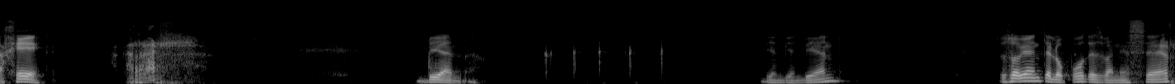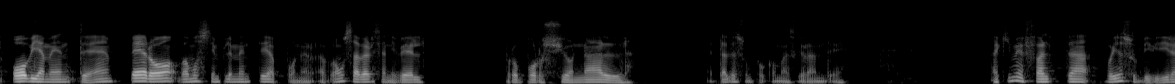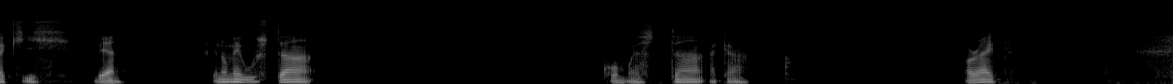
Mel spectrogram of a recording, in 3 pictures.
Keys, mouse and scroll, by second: 0.4 g, 1.7 click, 2.3 g, 3.3-5.5 drag, 3.5-5.0 right drag, 6.0-7.2 right drag, 6.5 g, 7.3-9.4 drag, 7.3-8.7 right drag, 8.8-10.0 right drag, 9.4 g, 10.1 click, 10.1 right click, 10.5 ctrl+s, 12.9 click, 12.9 right click, 14.5-17.2 middle drag, 16.7 Tab, 18.7 s, 20.1 click, 20.5 Tab, 21.1 click, 21.1-24.7 right drag, 23.0 w, 25.0-26.1 right drag, 25.9 g, 26.1 click, 27.7-29.4 drag, 28.1-29.4 right drag, 28.3 g, 30.2-31.9 drag, 33.8 Tab, 34.5 ctrl+s.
